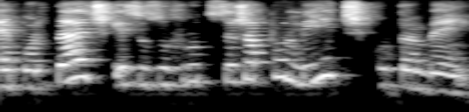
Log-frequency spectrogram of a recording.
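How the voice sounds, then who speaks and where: A woman talks at a moderate pace in a high pitch. The background is quiet. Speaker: lawyer. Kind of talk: webinar lecture. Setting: online webinar.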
